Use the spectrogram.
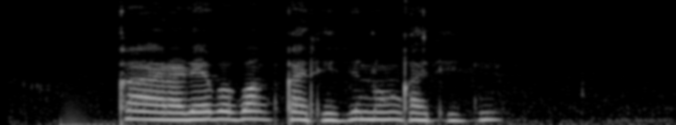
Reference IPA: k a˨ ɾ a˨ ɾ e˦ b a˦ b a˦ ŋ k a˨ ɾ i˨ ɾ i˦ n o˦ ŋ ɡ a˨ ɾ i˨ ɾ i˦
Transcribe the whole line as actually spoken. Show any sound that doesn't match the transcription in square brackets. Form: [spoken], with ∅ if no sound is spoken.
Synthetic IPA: k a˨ ɾ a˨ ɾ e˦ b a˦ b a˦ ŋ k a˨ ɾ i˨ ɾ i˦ n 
